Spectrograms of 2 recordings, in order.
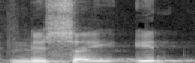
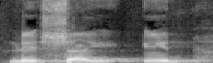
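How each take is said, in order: The two takes are said the same way.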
